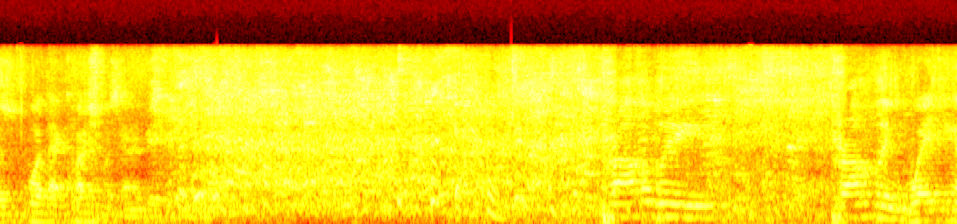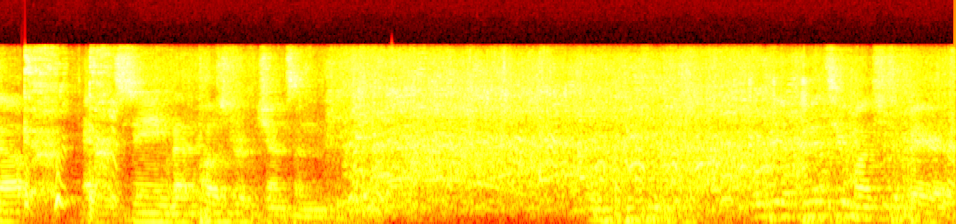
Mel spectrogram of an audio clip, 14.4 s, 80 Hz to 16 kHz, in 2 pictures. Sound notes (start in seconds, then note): 1.2 laughs; 9.8 laughs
